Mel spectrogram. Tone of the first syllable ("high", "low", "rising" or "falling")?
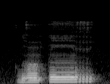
low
